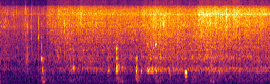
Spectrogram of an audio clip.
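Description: Octopus pieces sizzling in oil in a nonstick frying pan, with a few light clicks of the tongs against the pan as the pieces are turned over.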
